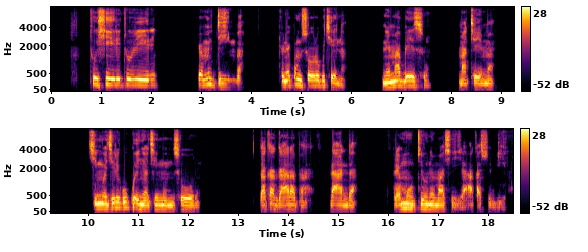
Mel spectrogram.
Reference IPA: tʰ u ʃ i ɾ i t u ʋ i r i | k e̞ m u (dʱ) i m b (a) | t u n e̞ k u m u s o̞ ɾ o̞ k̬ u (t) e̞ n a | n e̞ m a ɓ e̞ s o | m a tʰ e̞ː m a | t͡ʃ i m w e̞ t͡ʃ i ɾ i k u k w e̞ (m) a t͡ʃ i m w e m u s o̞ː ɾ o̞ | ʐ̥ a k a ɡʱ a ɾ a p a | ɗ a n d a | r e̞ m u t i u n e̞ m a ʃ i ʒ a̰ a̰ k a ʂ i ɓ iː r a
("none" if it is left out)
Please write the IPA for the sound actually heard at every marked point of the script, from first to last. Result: dʱ, a, t͡ʃ, ɲ

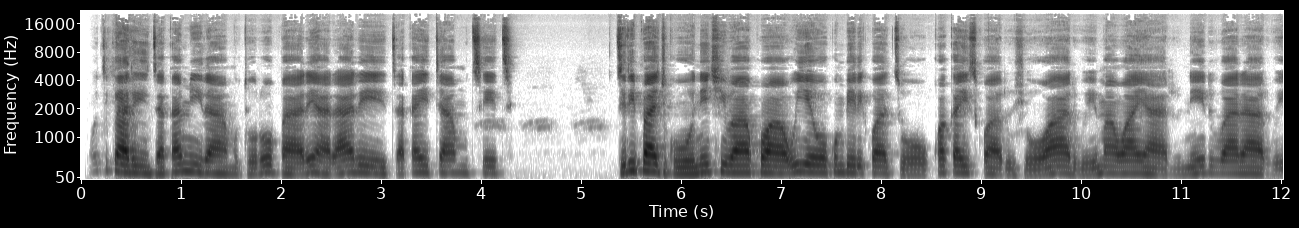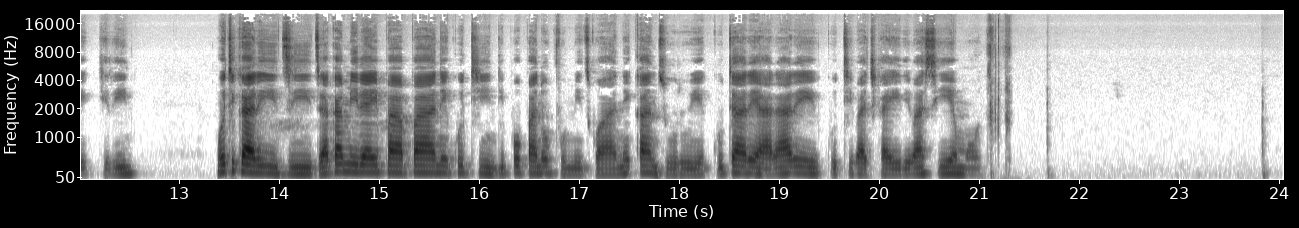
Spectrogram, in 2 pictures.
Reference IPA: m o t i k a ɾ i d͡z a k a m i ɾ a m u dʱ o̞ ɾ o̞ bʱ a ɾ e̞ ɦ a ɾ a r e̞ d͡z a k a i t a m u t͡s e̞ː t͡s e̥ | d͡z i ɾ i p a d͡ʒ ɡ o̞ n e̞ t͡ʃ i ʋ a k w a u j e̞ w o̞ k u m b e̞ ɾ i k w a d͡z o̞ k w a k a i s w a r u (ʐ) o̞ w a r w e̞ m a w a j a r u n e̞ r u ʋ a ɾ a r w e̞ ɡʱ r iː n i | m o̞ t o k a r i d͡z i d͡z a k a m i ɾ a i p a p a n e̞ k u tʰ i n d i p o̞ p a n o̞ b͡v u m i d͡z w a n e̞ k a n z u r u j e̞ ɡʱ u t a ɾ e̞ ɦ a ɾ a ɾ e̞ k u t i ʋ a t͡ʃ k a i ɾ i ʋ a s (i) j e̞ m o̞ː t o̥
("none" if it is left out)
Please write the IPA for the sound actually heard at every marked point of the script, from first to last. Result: ʒ, i

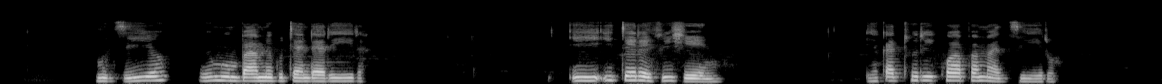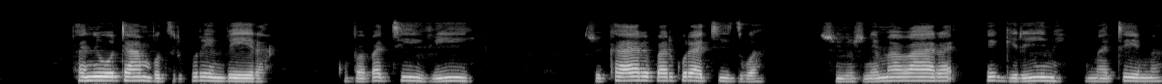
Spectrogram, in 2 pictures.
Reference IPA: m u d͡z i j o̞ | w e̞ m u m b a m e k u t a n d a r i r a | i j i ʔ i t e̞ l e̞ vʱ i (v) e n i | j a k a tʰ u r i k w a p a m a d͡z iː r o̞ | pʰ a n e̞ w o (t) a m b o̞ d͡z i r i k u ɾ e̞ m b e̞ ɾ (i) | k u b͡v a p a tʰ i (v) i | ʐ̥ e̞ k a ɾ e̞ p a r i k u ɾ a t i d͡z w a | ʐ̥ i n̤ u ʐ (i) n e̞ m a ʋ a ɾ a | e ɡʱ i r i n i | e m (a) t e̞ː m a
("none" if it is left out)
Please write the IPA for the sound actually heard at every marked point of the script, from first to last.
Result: ʒ, t, a, v, i, a

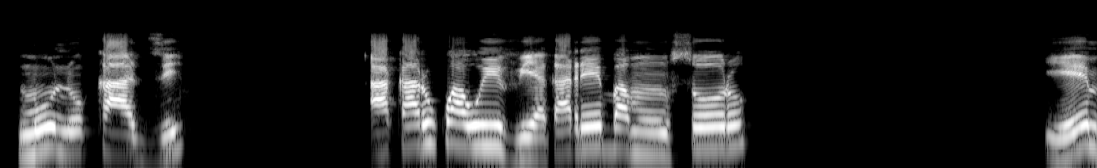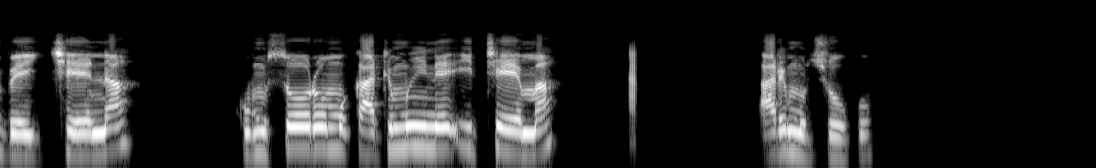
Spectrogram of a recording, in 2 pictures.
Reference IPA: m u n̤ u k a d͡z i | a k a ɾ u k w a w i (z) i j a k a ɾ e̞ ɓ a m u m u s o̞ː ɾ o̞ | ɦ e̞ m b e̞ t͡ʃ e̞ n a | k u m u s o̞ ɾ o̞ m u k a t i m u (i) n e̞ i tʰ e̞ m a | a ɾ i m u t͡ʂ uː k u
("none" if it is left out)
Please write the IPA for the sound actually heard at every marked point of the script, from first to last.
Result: v, i

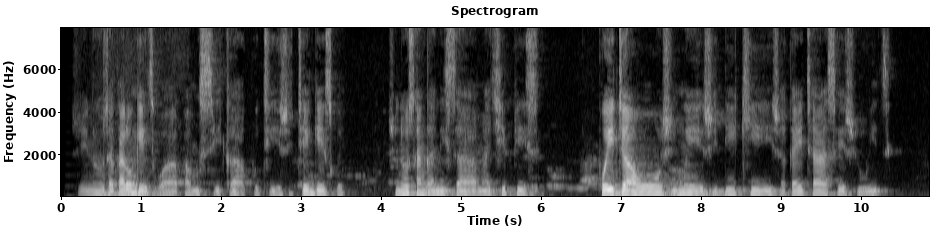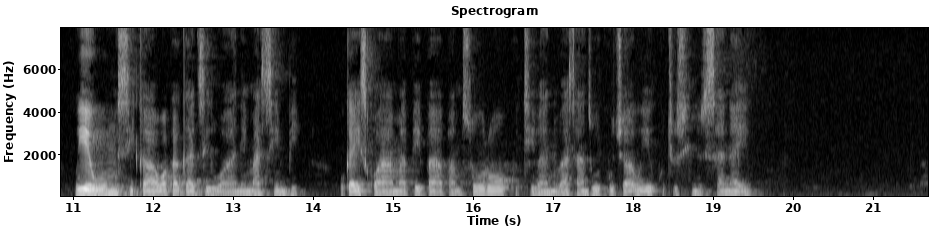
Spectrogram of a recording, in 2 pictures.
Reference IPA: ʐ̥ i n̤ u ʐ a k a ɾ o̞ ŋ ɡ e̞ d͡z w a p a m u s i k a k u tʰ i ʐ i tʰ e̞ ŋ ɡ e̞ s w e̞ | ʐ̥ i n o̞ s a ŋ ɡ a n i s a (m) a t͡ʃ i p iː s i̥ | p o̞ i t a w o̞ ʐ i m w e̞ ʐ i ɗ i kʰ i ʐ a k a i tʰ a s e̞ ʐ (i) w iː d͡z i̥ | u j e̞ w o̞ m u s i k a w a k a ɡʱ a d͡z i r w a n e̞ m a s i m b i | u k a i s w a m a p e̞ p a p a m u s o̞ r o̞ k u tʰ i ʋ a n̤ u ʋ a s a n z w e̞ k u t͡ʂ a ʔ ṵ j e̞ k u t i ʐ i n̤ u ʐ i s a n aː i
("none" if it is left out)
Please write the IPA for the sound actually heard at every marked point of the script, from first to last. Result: m, i

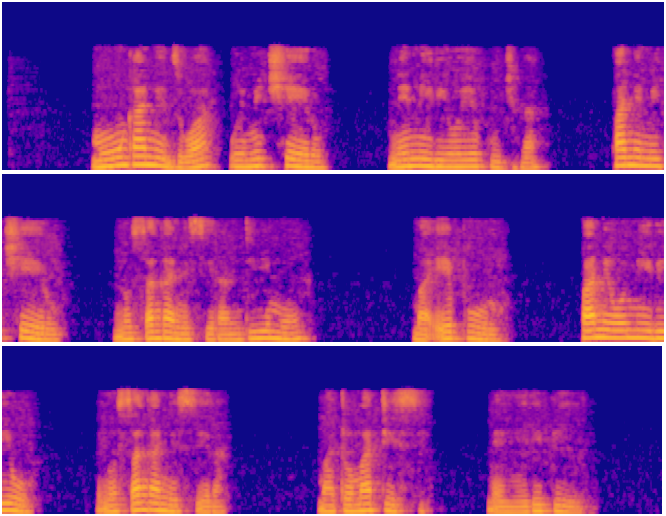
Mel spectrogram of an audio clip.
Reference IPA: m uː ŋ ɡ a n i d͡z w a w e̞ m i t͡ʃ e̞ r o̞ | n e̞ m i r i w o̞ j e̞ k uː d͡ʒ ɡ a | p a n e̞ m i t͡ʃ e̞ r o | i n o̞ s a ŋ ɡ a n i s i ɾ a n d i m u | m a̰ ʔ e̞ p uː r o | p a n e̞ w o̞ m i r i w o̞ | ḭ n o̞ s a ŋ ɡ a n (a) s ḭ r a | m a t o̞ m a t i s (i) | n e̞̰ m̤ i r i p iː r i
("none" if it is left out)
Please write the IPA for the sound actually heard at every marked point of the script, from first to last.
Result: i, i

